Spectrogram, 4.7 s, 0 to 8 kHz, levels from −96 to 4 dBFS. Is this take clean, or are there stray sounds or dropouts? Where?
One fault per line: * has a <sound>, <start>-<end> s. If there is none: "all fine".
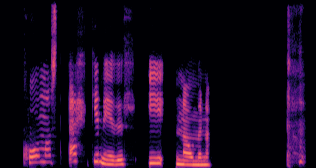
* has a cough, 4.3-4.6 s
